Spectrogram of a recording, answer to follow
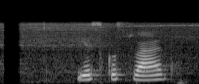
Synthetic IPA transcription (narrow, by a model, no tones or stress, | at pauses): jeskoswaːd̪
